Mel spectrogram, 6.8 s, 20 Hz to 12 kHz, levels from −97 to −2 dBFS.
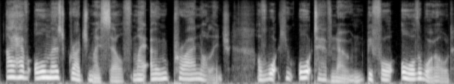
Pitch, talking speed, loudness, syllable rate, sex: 150 Hz, 175 wpm, -17 LUFS, 4.5 syllables/s, female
